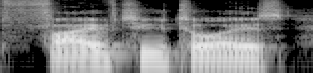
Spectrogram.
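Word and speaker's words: 52Toys: to a degree uh the company's name is pronounced five two toys five and two means i love in chinese so it means i love toys it's interesting um but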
